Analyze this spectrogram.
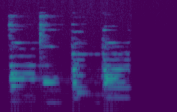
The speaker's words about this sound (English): Listen, there goes the bell.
